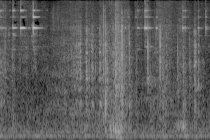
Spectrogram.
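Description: Light metallic jingling clinks and handling rustle as a doll is worked free of its packaging: a cluster of small high clinks near the start and a few more toward the end, with a soft knock in between.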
